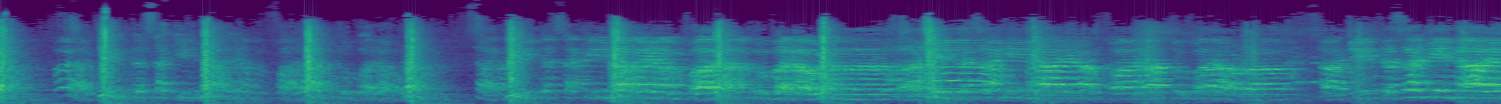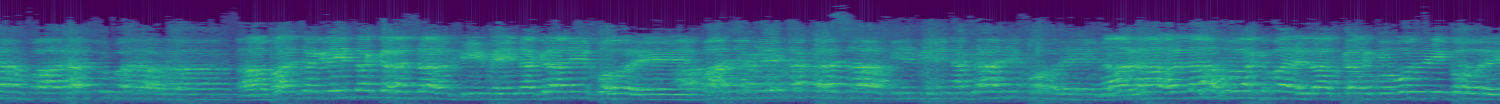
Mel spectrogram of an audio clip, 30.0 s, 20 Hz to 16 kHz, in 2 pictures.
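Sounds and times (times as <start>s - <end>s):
men chanting together: 0.0s - 30.0s
rhythmic chest slapping: 0.0s - 30.0s.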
